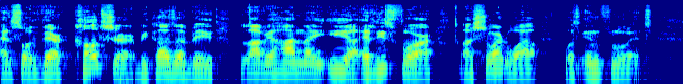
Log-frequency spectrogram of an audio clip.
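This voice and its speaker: In a Hawaiian accent, a man speaks at a fairly high pitch with ordinary pitch variation. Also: moderate pace. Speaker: podcast co-host, works in education; podcast co-host. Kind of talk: casual chat with history explanations. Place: studio. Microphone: studio mic.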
